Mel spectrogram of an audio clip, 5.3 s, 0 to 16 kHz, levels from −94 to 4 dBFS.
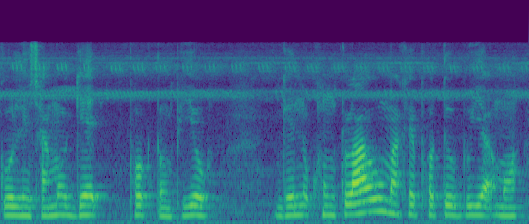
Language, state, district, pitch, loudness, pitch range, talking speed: Kokborok, Tripura, West Tripura, 155 Hz, -20 LUFS, 145-155 Hz, 170 wpm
